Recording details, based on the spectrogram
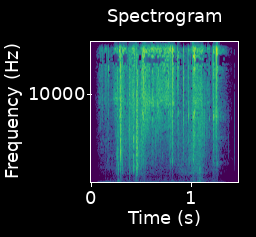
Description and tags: Weapons GunHolster 001wav
The sound of a small pistol or gun being holstered into a belt with a lot of metal accoutrements.
clothing, gear, gun, guns, holster, jangle, jingle, latch, metal, pistol, unholster, weapon, weapons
